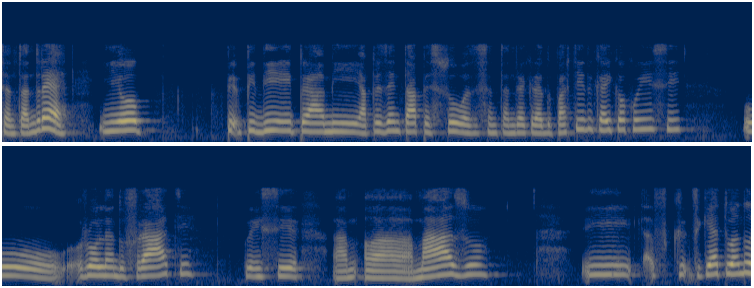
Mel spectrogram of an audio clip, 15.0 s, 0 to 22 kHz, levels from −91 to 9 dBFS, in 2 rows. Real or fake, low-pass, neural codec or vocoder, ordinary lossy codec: fake; 7.2 kHz; codec, 16 kHz in and 24 kHz out, 1 kbps, XY-Tokenizer; none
